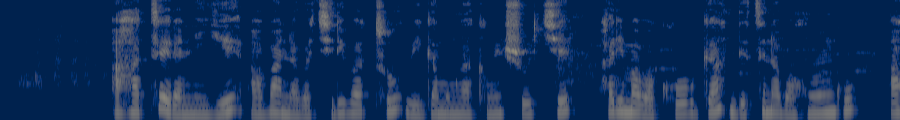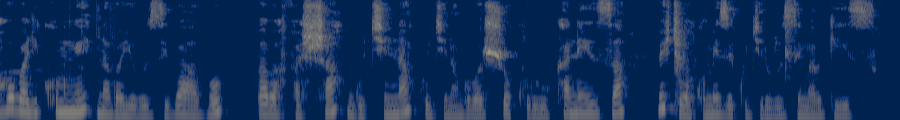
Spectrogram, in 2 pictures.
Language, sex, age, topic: Kinyarwanda, female, 25-35, education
